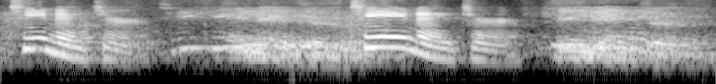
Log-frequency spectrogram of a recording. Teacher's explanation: So the second word, the second part has to be lower. So I often hear people say this with 3-2, but you need to remember it's 3-1.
